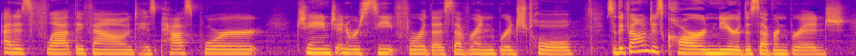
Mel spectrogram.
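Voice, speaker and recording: A woman's voice: medium pitch, steady tone, measured pace, clear, resonant tone. A woman co-hosting a podcast, telling a case in casual chat with a lot of "you know" fillers. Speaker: podcast co-host.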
